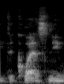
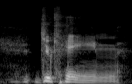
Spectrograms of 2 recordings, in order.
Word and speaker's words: Duquesne: I think we went up the Quesney one. Duquesne. And it's spelled, if you take the Q and change it to an F, it's Dufresne, like Andy Dufresne from.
